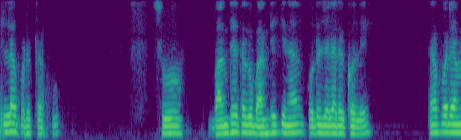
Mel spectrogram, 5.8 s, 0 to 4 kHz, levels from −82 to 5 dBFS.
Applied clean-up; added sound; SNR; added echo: neural mask model DeepFilterNet 3.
